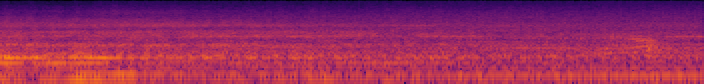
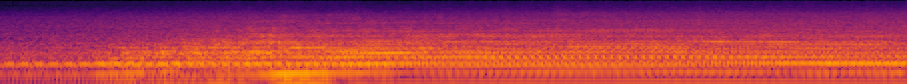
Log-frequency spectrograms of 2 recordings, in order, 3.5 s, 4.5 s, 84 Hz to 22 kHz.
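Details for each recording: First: 2006 Toyota Matrix 4WD, exhaust forward of muffler replaced within two years; noise seems to come from the rear. Revving gives a muffled, choked note lacking crispness; owner suspects the muffler disintegrating inside, causing restriction. A small leak was later seen at the muffler clamp joint. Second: 2006 Toyota Matrix 4WD revved after replacing the muffler and adding the missing exhaust gasket under the clamp. Smooth, even exhaust note with no puffing or ticking at the gasket joint; exhaust sounds healthy, no leak.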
